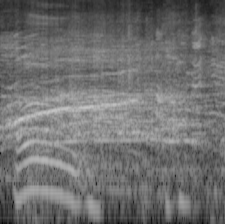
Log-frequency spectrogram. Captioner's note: audience exclaiming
